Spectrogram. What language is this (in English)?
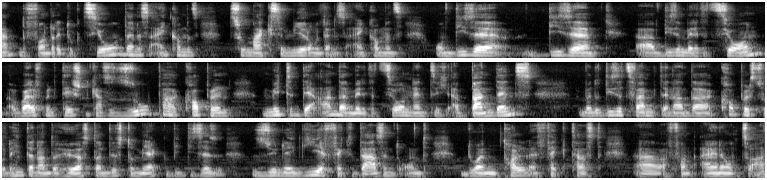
German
